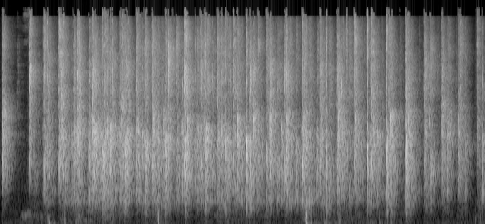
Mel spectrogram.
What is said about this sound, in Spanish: Muchísimas gracias a nuestra invitada. Démosle un aplauso, por favor. Otro.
